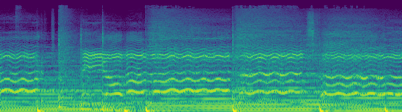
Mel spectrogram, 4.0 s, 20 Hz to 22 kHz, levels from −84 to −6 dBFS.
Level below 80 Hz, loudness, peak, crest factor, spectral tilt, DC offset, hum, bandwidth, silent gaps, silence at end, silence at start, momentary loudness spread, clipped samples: -20 dBFS; -14 LUFS; -4 dBFS; 10 dB; -5.5 dB/octave; under 0.1%; none; 17.5 kHz; none; 0 s; 0 s; 2 LU; under 0.1%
